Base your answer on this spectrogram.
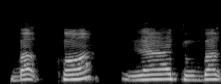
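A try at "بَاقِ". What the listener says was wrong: Baki bukan bako. Amar baki.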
